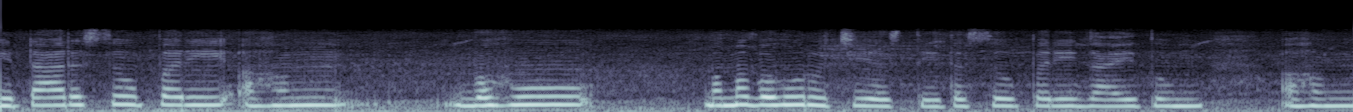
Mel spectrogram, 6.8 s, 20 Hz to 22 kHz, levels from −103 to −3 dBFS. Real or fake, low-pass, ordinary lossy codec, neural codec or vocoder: fake; none; none; codec, 16 kHz, 16 kbps, FreqCodec, larger model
